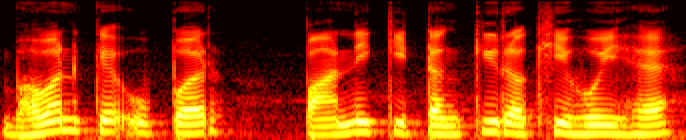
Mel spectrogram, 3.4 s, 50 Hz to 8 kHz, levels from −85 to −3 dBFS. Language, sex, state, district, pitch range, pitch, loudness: Hindi, male, Jharkhand, Ranchi, 140-165 Hz, 150 Hz, -17 LUFS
